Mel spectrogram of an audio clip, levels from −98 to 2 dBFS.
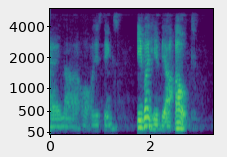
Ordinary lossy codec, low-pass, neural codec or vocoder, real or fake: none; 5.4 kHz; none; real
